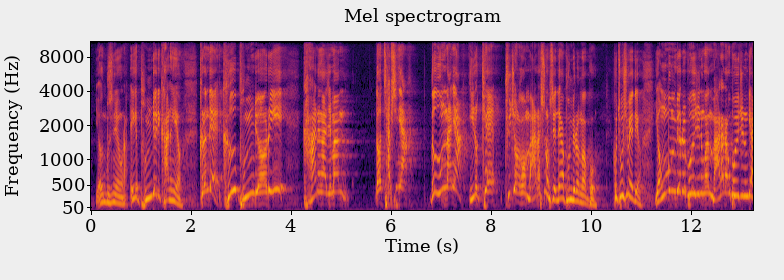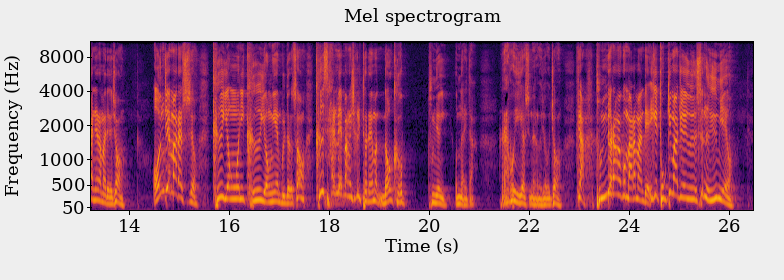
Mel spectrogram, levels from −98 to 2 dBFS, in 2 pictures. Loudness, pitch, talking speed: -21 LUFS, 225 Hz, 375 characters per minute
